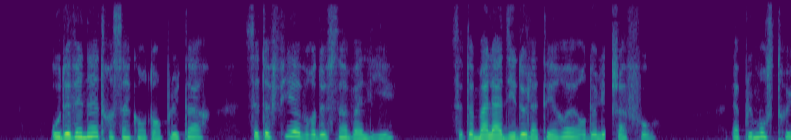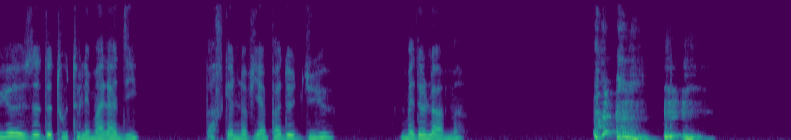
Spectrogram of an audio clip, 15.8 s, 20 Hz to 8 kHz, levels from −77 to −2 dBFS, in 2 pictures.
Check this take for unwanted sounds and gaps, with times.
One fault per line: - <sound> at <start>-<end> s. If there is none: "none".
- dropout at 6.0-6.1 s
- throat clearing at 13.8-15.1 s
